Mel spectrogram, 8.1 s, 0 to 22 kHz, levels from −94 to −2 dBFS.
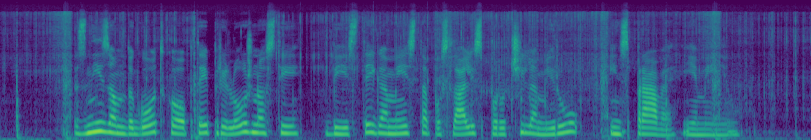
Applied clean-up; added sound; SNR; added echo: none; Tearing; 18 dB; none.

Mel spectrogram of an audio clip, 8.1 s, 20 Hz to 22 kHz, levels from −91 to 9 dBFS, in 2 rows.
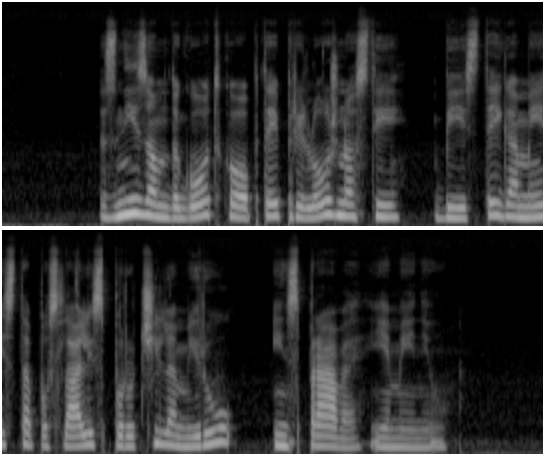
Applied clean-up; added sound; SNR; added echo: none; none; none; none.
